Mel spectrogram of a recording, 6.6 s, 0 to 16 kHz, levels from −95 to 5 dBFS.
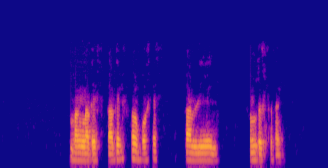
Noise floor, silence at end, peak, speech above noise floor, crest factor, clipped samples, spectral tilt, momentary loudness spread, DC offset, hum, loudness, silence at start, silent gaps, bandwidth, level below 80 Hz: under -90 dBFS; 0.95 s; -2 dBFS; over 71 dB; 20 dB; under 0.1%; -10.5 dB/octave; 13 LU; under 0.1%; none; -20 LUFS; 1.4 s; none; 6.2 kHz; -66 dBFS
